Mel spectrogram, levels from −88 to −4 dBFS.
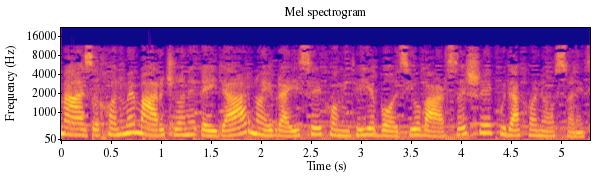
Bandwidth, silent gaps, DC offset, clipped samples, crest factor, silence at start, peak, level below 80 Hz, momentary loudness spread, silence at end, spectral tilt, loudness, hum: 11.5 kHz; none; under 0.1%; under 0.1%; 14 dB; 0 s; 0 dBFS; -38 dBFS; 5 LU; 0 s; -4 dB/octave; -14 LUFS; none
